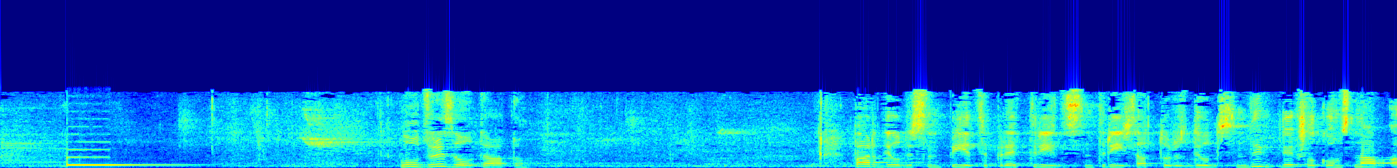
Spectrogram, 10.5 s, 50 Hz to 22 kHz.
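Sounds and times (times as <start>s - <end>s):
parliament voting bell electronic chime: 0.5s - 1.4s
speech: 3.0s - 4.1s, 6.4s - 10.4s.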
